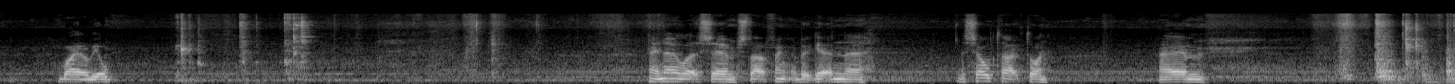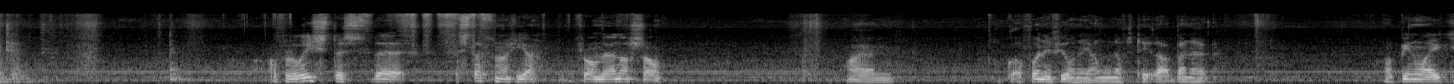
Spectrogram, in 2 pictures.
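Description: A man speaks calmly close by, explaining with pauses.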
